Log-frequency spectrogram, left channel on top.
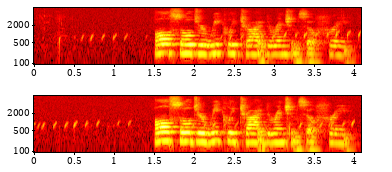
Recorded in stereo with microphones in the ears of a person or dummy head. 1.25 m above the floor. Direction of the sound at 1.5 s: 70° right (ahead or behind).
